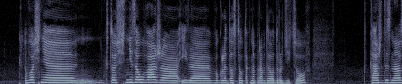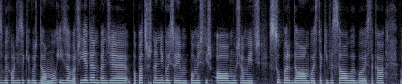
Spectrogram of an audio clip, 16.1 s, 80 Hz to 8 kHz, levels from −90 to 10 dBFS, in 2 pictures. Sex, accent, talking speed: female, native, 155 wpm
